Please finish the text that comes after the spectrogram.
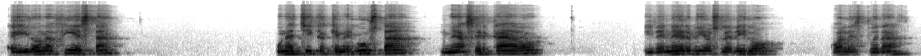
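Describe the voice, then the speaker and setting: A man teaching a university math class, who repeats each point, keeps checking in with the students and slows down on the key definitions. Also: medium pitch, rough recording. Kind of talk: classroom lecture.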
